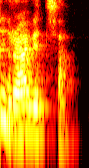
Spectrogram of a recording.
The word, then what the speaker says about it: нравится: Pero aún así todo eso se lee como ца, ца. Nравится, ца. Así se leen la TC.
